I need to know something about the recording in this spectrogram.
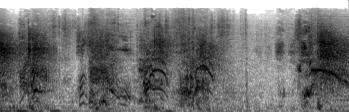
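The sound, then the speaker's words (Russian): Rapid whooshing swings and sharp thwacking hits come in quick succession, a flurry of loud strikes with a staff, feet and hands scattering hyenas, amid scuffling and animal yelps. “Увернувшись от первой гиены, раскидывает остальных ударами посоха ног и рук.”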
